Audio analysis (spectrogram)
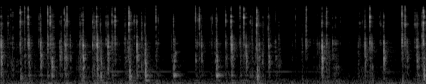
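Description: Both hands with long nails type rapidly on a pink plastic retro mechanical keyboard with round keycaps and backlighting. The key presses make a quick, uneven stream of short, bright clicks and clacks with almost no low end, each tap dying away almost instantly.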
